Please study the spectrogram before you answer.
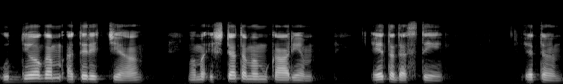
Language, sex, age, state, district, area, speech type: Sanskrit, male, 30-45, Karnataka, Bangalore Urban, urban, spontaneous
